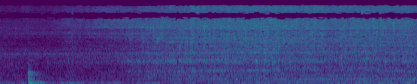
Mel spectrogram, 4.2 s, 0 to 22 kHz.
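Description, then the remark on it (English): A brief low thump, then a loud hissing sizzle swells up and holds steady as about 600 ml of water from a jar is added to rice frying in oil with cumin on a stove, a broad crackling roar with no voices. “Right, and I have a jar that sort of equals around 600 ml of water that I'm now adding.”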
